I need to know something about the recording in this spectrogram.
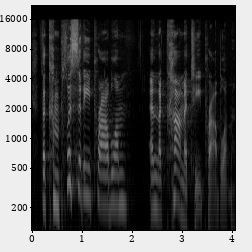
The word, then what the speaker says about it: comity: And I will call them the complicity problem and the comity problem, not the comedy problem. I've got to pronounce my T's.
